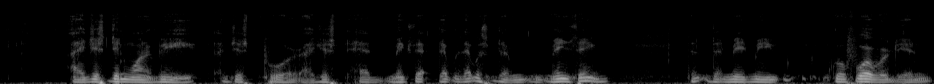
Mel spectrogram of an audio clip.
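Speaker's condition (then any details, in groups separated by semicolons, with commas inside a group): Stuttering after war injury; acquired after wartime explosion injury, four back operations, hip replacement, internal and eye injuries, long unable to walk; still not talking well; at first unable to talk, then stuttered almost completely, unintelligible then; repeated sounds, repeated words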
